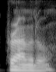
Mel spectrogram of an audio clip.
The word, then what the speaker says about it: Piramidal: Pyramid Pyramidal. Um, is that how you say it actually? Parameal.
